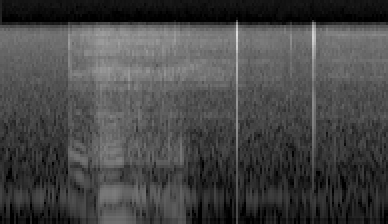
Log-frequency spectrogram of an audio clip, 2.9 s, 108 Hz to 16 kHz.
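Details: Recorded 2010-11-22: a single rattling, snorting in-breath snore followed by two sharp clicks; snoring.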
